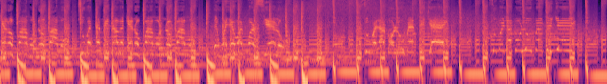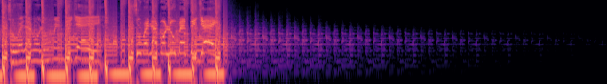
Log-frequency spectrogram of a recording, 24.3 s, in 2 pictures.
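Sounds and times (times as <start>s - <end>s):
full drum kit loop at 95 BPM: 0.0s - 16.7s.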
